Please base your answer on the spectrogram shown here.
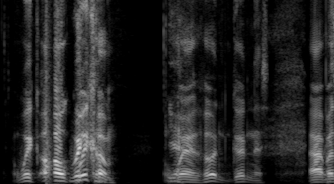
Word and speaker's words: Wycombe: How do you say it? Wickham or what? Wickham.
